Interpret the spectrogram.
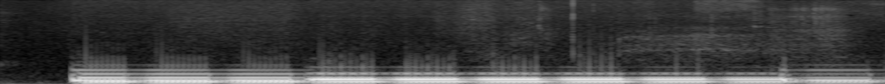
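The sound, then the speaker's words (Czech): A sustained, heavily effected Hammond organ chord swells in and pulses in a slow, steady throb, thick and distorted with a warbling chorus shimmer, playing alone as a moody trip hop song intro. “No a hnedka vlastně v úvodu slyšíte jasný hemontky.”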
